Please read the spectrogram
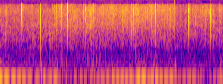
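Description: Steady rain-like hiss with scattered sharp clicks and crackles, over a faint low hum.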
